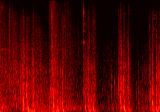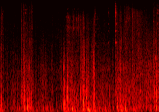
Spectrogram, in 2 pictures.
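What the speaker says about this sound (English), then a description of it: "There are tons of horses around." Horses' hooves clip-clop in the Napoleonic Wars multiplayer battle game, quick repeated bursts of galloping hoofbeats coming in clusters, fairly quiet and close, with short gaps between runs.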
